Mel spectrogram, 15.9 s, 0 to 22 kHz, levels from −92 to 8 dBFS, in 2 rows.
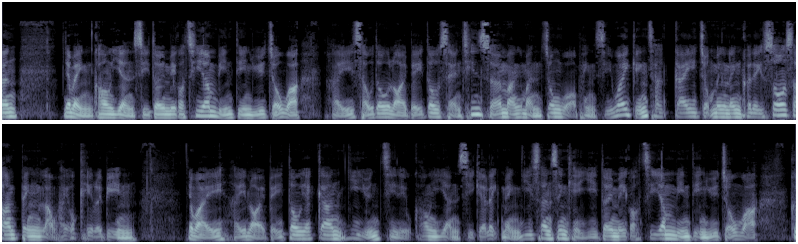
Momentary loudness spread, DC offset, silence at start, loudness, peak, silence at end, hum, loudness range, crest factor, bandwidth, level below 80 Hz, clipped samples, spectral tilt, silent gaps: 9 LU; under 0.1%; 0 s; -27 LUFS; -10 dBFS; 0 s; none; 5 LU; 16 dB; 11.5 kHz; -60 dBFS; under 0.1%; -6 dB/octave; none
